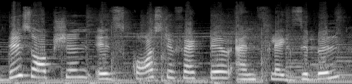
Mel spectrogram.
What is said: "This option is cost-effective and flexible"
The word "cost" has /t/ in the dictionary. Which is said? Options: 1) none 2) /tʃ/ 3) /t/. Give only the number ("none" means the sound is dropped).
3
